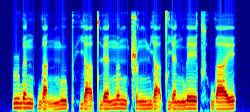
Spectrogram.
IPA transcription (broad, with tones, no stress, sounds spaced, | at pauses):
ɻ w ə˥˩ n p w a̰˨˩ n m u˧˥ pʰ j ä̰˨˩ t̪ ɥ ɛ˧˥ n̪ ɤ˥˩ ŋ ʈ͡ʂ ʊ˧˥ ŋ m j ä̰˨˩ t̪ j ɛ˧˥ n w e˥˩ ɪ̯ t͡sʰ w a˧˥ ɪ̯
